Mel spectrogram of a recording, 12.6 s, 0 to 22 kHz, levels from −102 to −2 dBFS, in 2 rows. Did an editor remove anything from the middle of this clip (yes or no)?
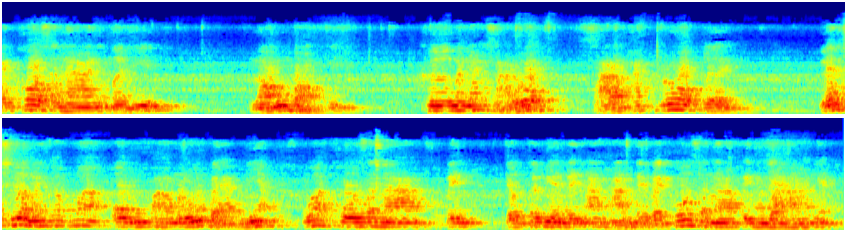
no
